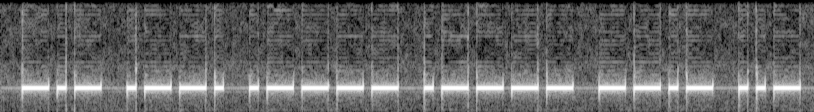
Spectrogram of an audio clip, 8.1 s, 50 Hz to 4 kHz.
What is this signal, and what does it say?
Morse code, heard as a keyed tone, about 14 wpm, 910 Hz. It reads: KP11QU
